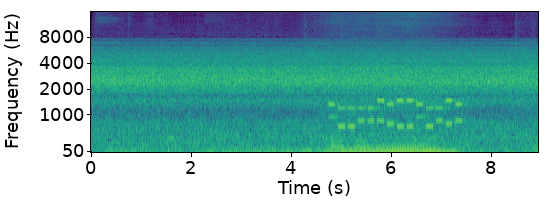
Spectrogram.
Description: DTMF, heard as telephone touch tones, dialled by machine, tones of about 130 ms, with radio hiss and street noise. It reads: 01177953301768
